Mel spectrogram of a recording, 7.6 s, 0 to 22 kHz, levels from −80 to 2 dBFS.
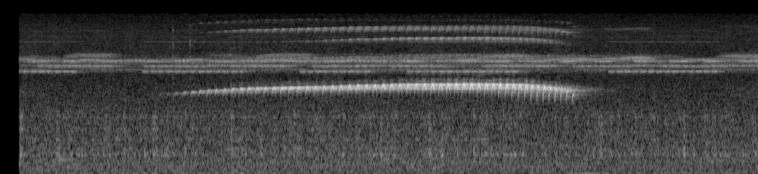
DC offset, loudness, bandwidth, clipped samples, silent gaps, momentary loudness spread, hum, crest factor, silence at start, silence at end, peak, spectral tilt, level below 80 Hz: under 0.1%; -12 LUFS; 16 kHz; under 0.1%; none; 21 LU; none; 18 dB; 0.2 s; 0 s; 0 dBFS; 2 dB/octave; -56 dBFS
